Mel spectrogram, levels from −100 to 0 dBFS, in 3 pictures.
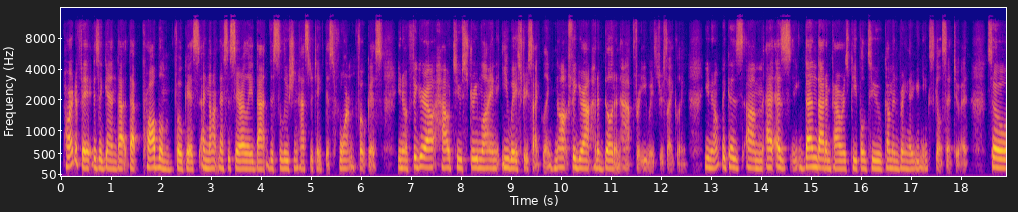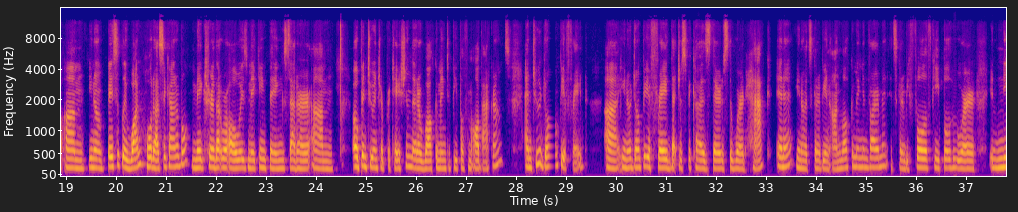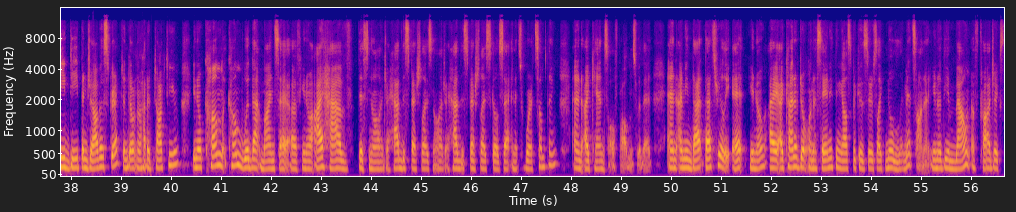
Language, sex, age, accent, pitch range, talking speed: English, female, 20-39, American, 175-205 Hz, 220 wpm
